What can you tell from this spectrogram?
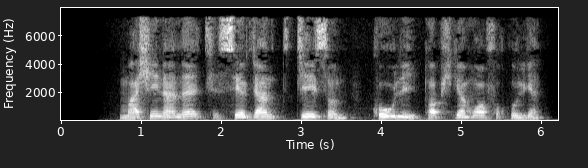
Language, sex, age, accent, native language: Uzbek, male, 18-24, Toshkent viloyati, Uzbek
